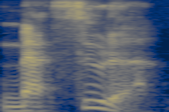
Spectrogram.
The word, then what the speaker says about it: Mazda: it's Alex says it's actually supposed to be pronounced matsuda well that's absolutely no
